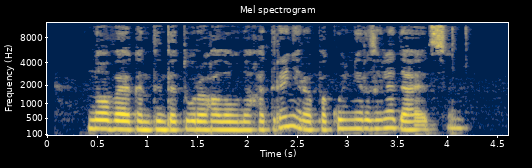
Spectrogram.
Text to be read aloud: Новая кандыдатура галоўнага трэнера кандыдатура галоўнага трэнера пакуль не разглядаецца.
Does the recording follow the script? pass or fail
fail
